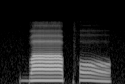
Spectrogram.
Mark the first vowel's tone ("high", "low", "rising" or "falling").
high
